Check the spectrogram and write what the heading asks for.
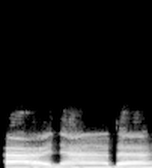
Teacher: make sure कि आ जो है डीपेस्ट पार्ट पहले आएगा, फिर आइन का मखरज मिडिल पार्ट में आएगा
